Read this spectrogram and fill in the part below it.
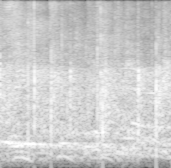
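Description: Residents and visitors at an old age home in Soweto, South Africa, clap their hands in a loose, uneven rhythm of sharp claps beneath ongoing voices.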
